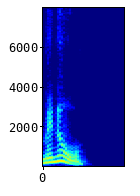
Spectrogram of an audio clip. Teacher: The way we pronounce menu punches the U at the end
